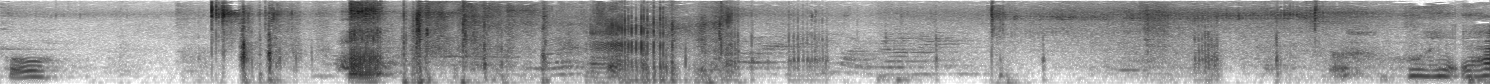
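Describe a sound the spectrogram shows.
Fingers rub and bump against a microphone.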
